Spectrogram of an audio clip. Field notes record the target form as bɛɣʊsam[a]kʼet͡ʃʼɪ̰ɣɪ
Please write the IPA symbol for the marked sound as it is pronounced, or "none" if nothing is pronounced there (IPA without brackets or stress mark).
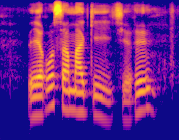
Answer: a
